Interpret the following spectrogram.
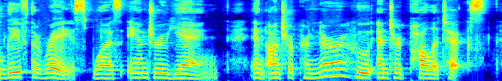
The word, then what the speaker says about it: Yang: The NG sound is a voiced sound, and it's similar to N, but we use the back of our tongue. The back rises toward the roof of the mouth. Yang. Yang Gang.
